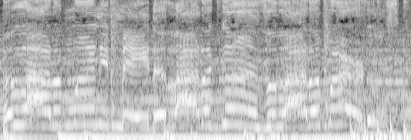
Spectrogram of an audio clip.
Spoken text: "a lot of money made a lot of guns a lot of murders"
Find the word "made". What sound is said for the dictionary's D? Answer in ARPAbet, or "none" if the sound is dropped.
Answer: D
